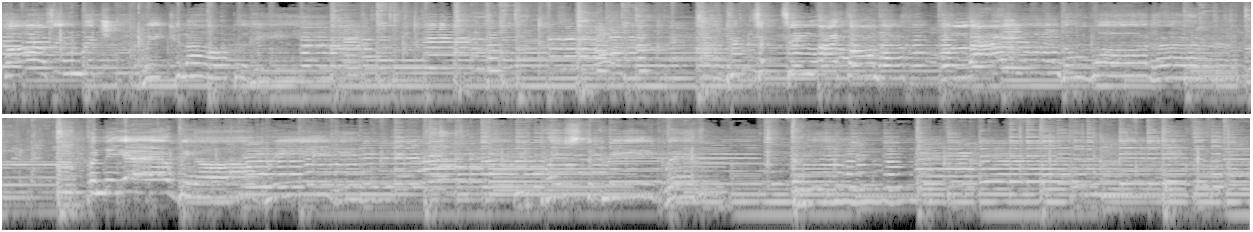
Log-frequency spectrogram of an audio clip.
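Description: Live acoustic guitars strumming an instrumental passage of a folk song, with a wavering, bending lead melody line over the chords.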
